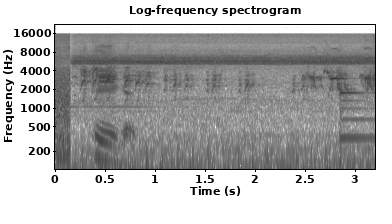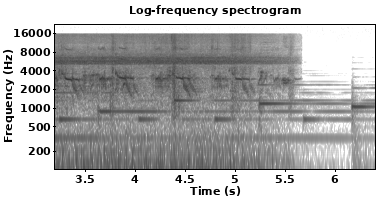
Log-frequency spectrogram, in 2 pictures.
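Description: Outdoor ambience of a steady high-pitched insect drone and many short bird chirps. Slow piano notes come in about halfway, and the insects and birds cut off suddenly near the end, leaving the piano.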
